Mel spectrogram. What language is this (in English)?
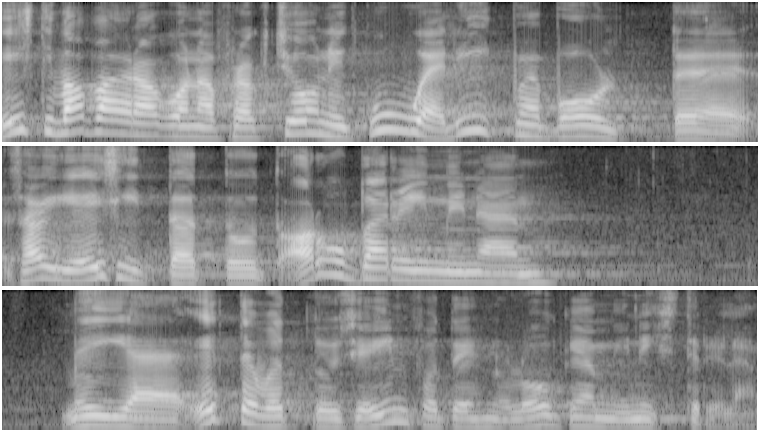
Estonian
